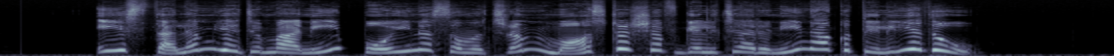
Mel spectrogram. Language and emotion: Telugu, surprised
